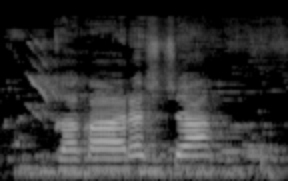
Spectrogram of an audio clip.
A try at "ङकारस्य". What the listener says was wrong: गकारस्य ङकारस्य है। अरे देख का रहे लिखा नहीं है, देखो लिखा है ङड़ा, बोलो।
